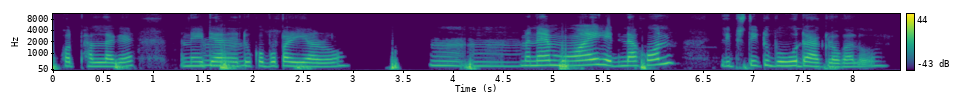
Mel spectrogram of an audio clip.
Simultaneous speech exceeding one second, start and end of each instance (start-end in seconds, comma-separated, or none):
none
